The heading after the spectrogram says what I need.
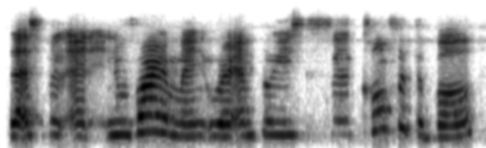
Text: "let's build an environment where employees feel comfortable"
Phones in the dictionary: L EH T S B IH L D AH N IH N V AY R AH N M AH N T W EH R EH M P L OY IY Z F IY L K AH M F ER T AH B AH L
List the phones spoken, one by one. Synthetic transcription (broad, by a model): L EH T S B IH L AH N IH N V AY R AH N M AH N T W EH R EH M P L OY IY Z F IY L K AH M F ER T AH B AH L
